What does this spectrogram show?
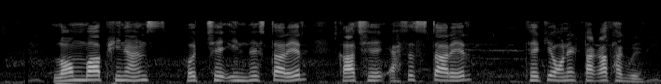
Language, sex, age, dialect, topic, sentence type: Bengali, male, 25-30, Northern/Varendri, banking, statement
